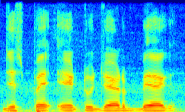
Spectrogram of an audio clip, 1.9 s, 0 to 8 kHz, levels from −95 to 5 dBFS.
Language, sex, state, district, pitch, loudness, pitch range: Hindi, male, Uttar Pradesh, Shamli, 125 Hz, -16 LUFS, 125-130 Hz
